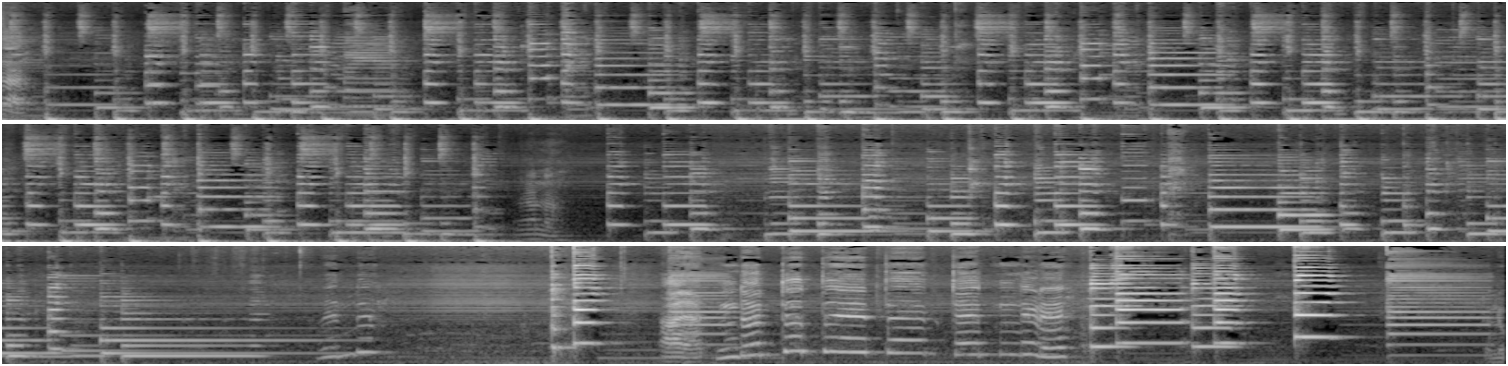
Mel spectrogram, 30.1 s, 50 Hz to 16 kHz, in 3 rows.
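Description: Electric guitar picking benga lead lines over a recorded rhythm backing with a steady bass-heavy beat. About 14 seconds in, the backing stops and the guitar plays on alone, with bent notes in the last several seconds.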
